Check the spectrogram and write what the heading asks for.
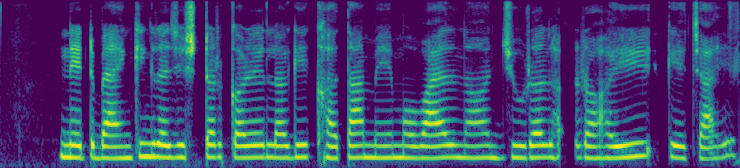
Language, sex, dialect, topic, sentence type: Magahi, female, Southern, banking, statement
